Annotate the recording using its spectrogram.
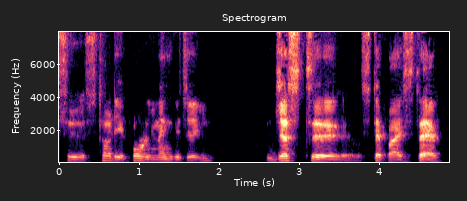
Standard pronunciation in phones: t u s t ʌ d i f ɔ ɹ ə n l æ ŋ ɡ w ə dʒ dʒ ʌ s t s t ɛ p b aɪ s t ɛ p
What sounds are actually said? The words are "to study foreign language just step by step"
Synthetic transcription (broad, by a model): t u s t ʌ d i p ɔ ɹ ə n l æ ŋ ɡ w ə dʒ dʒ ʌ s t s t ɛ p b aɪ s t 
